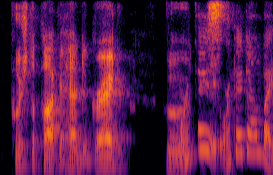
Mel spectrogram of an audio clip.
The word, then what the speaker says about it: Greig: And I recently discovered as a result of this incident that it is in fact Greg, not Greek on the pronunciation.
